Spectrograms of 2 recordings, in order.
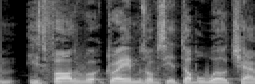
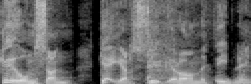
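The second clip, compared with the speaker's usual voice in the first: strong, thickly laid-on broad Scottish brogue. Retelling a phone call from the Scottish head of Sky Sports, in a broad Scottish accent. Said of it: "in his broad Scottish accent".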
